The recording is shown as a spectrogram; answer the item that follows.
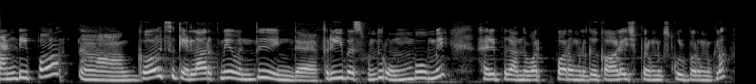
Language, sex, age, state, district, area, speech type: Tamil, female, 18-30, Tamil Nadu, Tiruppur, rural, spontaneous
